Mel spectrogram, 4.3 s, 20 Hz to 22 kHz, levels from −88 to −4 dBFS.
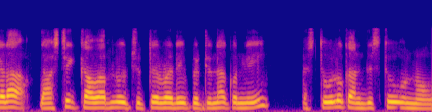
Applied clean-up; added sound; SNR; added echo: neural diffusion model UNIVERSE++.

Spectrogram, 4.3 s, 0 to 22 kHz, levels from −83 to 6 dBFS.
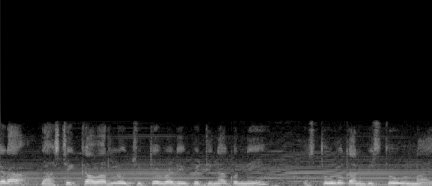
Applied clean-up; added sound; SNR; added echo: none; Bowed string instrument; 17 dB; none.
